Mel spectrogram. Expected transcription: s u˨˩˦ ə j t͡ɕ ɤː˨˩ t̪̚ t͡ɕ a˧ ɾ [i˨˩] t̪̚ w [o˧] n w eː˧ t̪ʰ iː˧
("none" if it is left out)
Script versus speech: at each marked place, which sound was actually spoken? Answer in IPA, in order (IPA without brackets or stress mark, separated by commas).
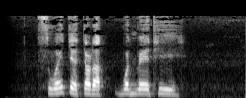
a˨˩, o˧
